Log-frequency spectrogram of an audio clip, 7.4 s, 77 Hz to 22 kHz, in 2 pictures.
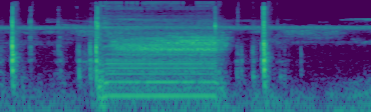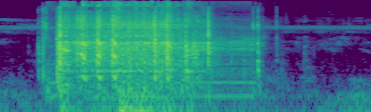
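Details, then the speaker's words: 2005 Polaris Sportsman 700 EFI ATV after replacing the fuel pump, regulator and filter with a new in-tank unit and priming: a brief starter whine, then it starts and revs up strong; normal start and run. "And here we go. Okay, that was started."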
